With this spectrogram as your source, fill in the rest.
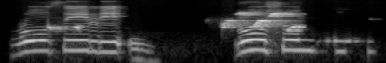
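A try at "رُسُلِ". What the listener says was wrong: Sinnya nggak boleh tebal. Shu nggak boleh kayak huruf shin. Tapi sin. Rusuli.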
